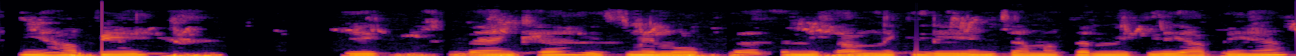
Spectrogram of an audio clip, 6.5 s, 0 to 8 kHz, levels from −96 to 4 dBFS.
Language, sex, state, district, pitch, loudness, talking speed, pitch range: Hindi, female, Chhattisgarh, Sarguja, 205 Hz, -22 LUFS, 155 wpm, 195-210 Hz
